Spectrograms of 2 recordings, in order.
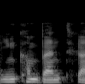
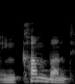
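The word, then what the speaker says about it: incumbent: 치르다 라는 의미가 되겠습니다 잉카 멤버는 발음의 의해서 되겠는데요 인컴 텐트가 아니고 인컴 번트 가 되겠습니다 합하여 쓴 사람인데요 후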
